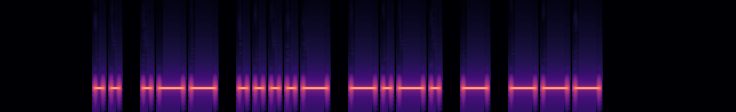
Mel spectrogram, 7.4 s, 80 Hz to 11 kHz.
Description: Morse code, heard as a keyed tone, about 15 wpm, 700 Hz. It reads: IW4CTO
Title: DXCC-100 Call Signs - 6 Characters - Repeated 3x - 15wpm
